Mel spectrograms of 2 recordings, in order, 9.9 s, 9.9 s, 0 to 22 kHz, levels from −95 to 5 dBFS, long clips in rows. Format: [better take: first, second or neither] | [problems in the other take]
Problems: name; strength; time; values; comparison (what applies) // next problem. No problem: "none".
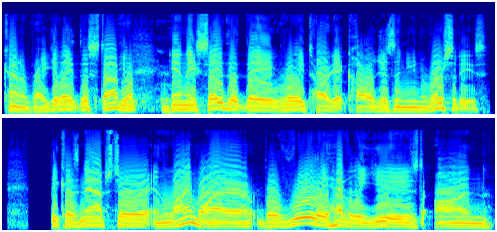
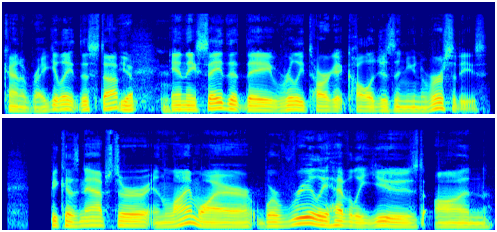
second | distortion; heavy; 6 dB below the speech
